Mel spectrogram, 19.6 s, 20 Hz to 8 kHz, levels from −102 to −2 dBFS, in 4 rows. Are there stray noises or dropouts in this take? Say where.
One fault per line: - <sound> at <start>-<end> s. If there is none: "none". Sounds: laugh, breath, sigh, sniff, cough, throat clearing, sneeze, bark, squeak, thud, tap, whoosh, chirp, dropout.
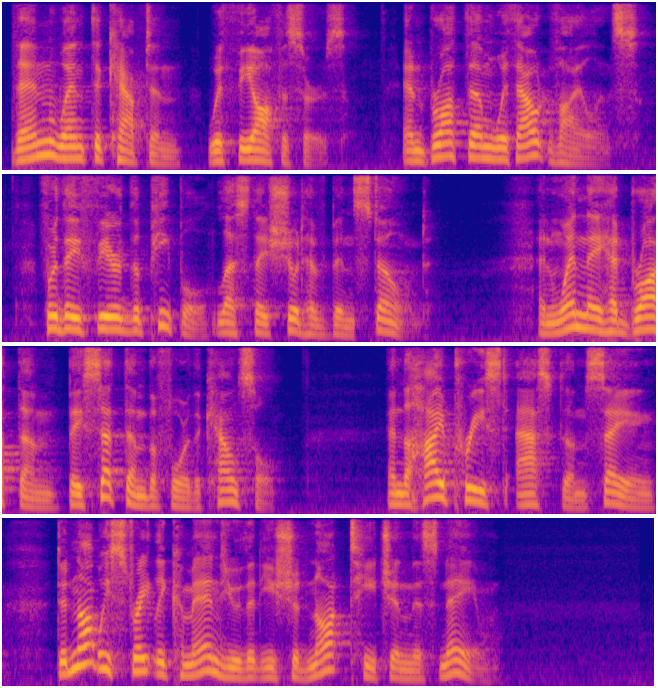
none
